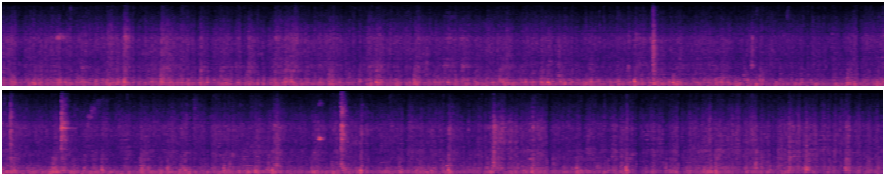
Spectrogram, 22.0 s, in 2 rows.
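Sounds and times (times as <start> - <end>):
train wheels rumbling on rails: 0.0 - 22.0
sharp wheel clacks: 11.1 - 15.6.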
